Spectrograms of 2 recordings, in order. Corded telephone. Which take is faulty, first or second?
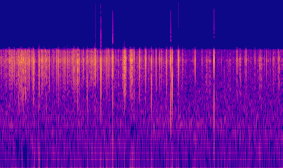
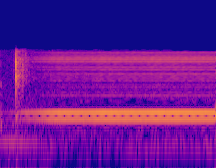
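first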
